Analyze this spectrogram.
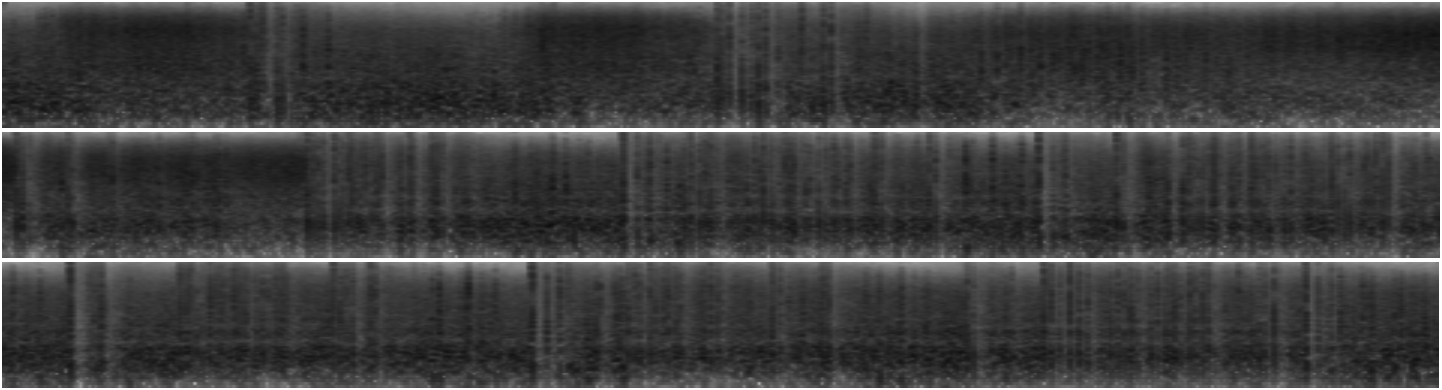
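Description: Fireworks display: a dense, unbroken barrage of shell bursts and bangs, loud throughout. A hissing crackle is strongest for about the first twelve seconds, after which the sound turns to a deeper rumble of reports.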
